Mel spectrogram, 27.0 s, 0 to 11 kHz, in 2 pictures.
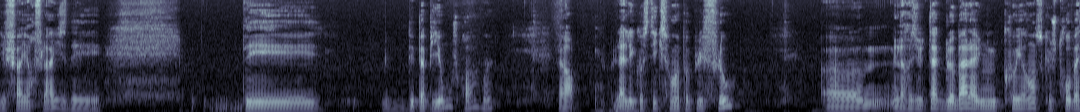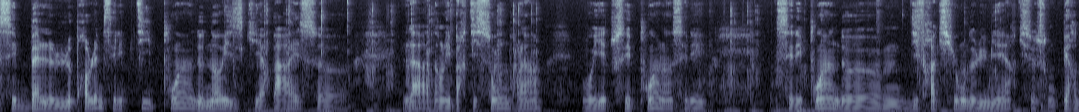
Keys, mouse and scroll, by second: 16.2 click, 16.6 middle click, 16.9 scroll down 1, 17.4 click, 17.9-18.4 scroll up 2, 19.0 drag, 19.5-20.2 scroll up 4, 22.1-23.9 scroll down 12, 24.4-24.8 drag, 25.1-26.2 scroll down 4, 26.4-26.9 drag.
